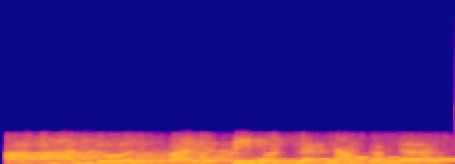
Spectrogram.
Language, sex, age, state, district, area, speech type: Maithili, female, 18-30, Bihar, Supaul, rural, conversation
